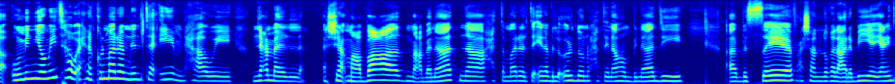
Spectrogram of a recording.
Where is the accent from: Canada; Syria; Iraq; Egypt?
Canada; now in United Arab Emirates; تربيت بكندا، ولما رجعت على الإمارات واجهت كتير من الصعوبة باللغة العربية.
